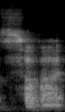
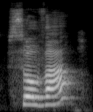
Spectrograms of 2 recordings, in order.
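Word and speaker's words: sowa: It It's pronounced Sova. It's Polish. I'm Polish. Sova. Yes, it means owl in Polish.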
